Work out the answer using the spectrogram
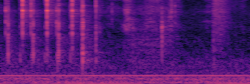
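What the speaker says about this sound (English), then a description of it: "Makes a nice clicking sound." Crisp, rapid clicks from a lightsaber hilt button on a single hilt with a ProffieClip install, about eight close, sharp taps in quick succession over a steady low hum, no voices.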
